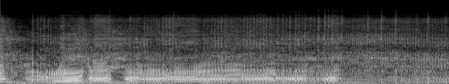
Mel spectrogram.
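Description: A dirt bike engine revs loudly and roughly.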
